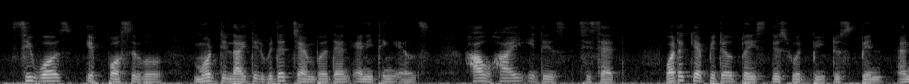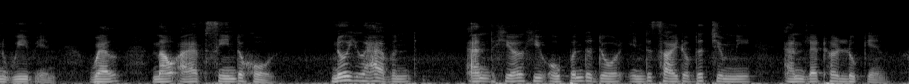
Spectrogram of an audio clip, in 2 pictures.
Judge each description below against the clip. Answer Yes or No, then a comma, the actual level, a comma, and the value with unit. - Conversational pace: Yes, average, 185 wpm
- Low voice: Yes, low, 130 Hz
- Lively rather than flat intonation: No, average, 3.0 semitones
